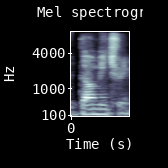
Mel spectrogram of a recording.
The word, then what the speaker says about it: Dmitri: borrowed into these dialects a schwa is inserted between the consonants so for an example it would be like a russian named dmitri um the meat tree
